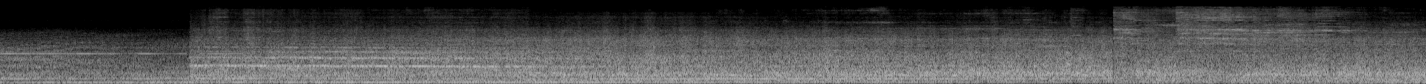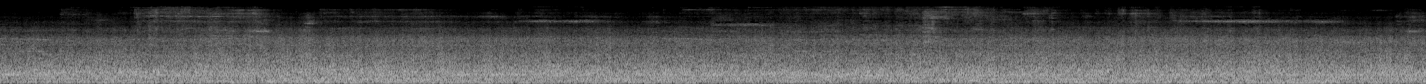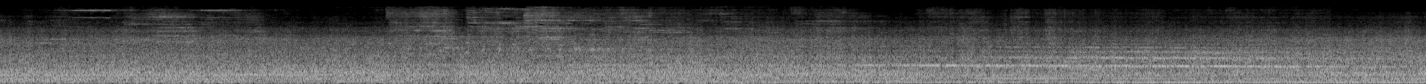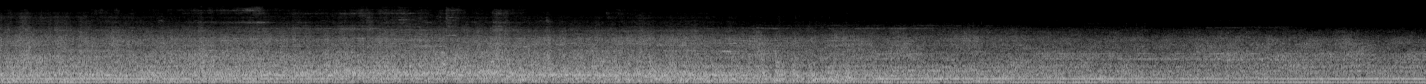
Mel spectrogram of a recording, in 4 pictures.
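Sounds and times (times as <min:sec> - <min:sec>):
freight train rumbling past: 0:00.0 - 0:57.0
high wheel squeals: 0:11.1 - 0:14.2, 0:21.2 - 0:22.6, 0:26.0 - 0:31.2.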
